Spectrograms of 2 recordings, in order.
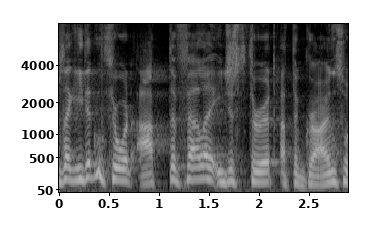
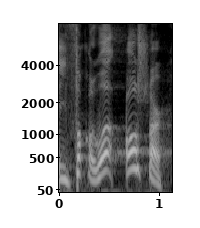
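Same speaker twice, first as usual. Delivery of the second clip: mock squaring up; 10 semitones higher than usual. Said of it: "them headbutts".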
